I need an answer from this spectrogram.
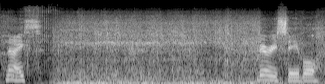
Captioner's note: bike humming; dirt rustling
